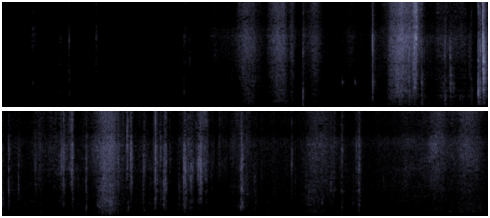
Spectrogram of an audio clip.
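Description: Faint pen strokes on paper at first, then irregular rustling and scraping in bursts as writing tools are handled off the page and the pen is swapped for a pencil, the sharpest about eight and ten seconds in.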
